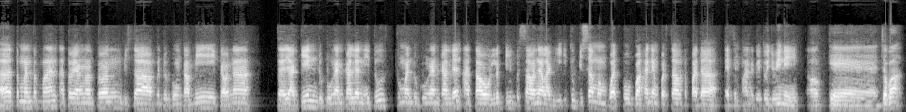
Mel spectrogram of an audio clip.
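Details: Indonesian high-school student and school council chair candidate who says he is 'cadel', unable to pronounce certain sounds, typically /r/, which the host confirms is audible; rhotacism (r-sound articulation disorder).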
